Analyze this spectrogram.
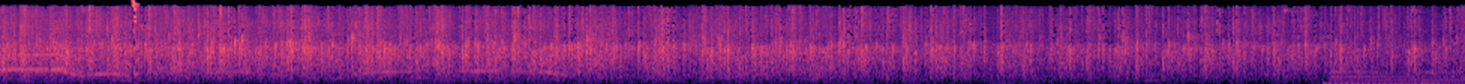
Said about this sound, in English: Let's have one more round of applause for Tony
